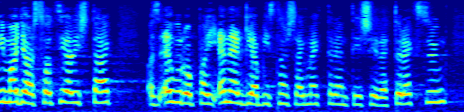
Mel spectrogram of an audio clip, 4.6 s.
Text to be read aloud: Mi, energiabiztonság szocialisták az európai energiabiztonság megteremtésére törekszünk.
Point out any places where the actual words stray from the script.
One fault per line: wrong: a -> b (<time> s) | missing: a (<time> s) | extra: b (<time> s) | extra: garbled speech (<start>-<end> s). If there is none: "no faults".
wrong: energiabiztonság -> magyar (0.1 s)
